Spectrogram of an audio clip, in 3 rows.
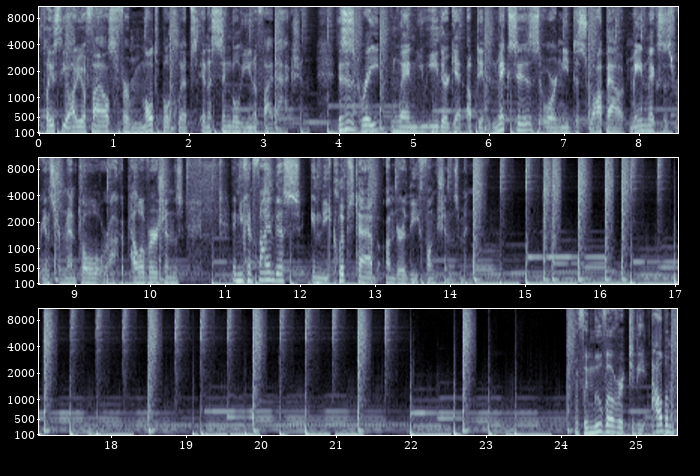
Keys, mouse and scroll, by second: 0.8 click, 3.4 click, 14.8 click, 16.9 click, 19.3 ctrl+z, 20.9 ctrl+y, 21.9 ctrl+z, 23.0 ctrl+y, 25.2 click.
